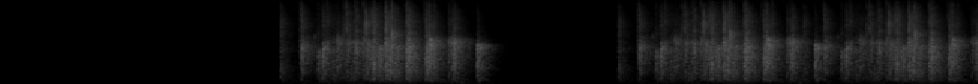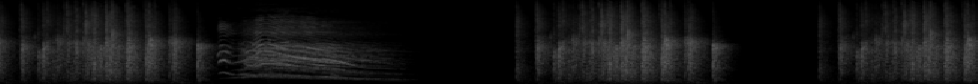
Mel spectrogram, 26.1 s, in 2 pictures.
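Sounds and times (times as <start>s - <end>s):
hands clapping: 3.8s - 6.7s, 8.3s - 15.9s, 20.0s - 22.9s, 24.0s - 26.0s.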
